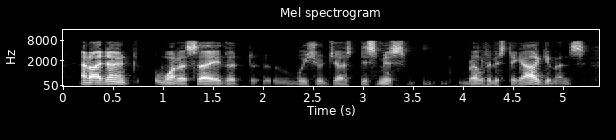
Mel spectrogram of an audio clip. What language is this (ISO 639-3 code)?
eng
